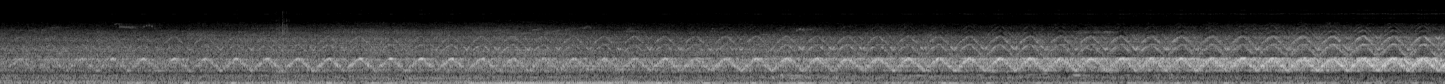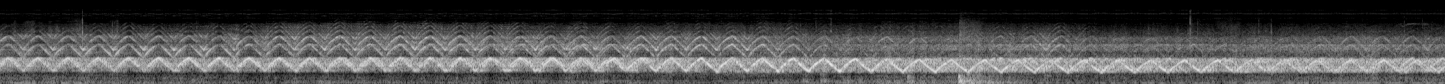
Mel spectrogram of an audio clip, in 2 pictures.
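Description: Siren of a Fiat Ducato fire-service water rescue van on emergency signals: a fast rising-and-falling yelp that grows steadily louder as the van approaches.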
